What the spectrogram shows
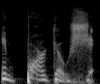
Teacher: it like goes like low and kind of guttural when she's being mean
